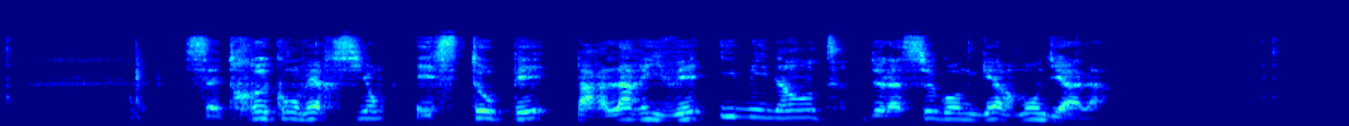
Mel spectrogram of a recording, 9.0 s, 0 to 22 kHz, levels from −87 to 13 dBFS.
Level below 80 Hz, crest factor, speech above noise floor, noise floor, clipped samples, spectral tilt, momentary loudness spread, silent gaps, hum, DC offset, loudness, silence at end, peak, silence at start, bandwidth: under -90 dBFS; 22 dB; over 40 dB; under -90 dBFS; under 0.1%; -1 dB/octave; 13 LU; none; none; under 0.1%; -49 LUFS; 0.5 s; -30 dBFS; 0.05 s; 9 kHz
